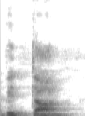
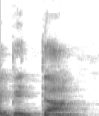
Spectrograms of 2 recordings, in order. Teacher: এখানে দ কিন্তু দুটো হয়ে গেল, মানে দ্বিত্ব হয়ে গেল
